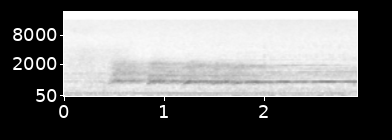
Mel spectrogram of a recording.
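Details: Wolves about 60 yards off after chasing a deer, with coyotes joining; a howl swells in after half a second and holds level, overlapping voices with a faint steady hum underneath.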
